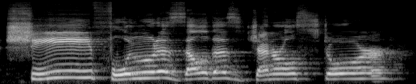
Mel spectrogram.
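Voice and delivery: lilting read-aloud voice; reading to children. A narrator's reading. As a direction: read it like a bedtime picture book. Story narration in rhyme.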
